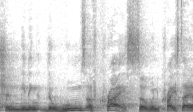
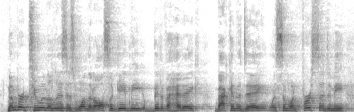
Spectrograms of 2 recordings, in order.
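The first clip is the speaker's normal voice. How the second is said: normal talking voice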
